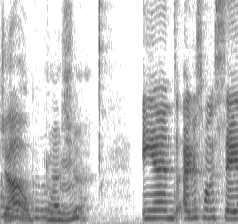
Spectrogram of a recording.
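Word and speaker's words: Djo: And like the rest of the world, I've been listening and hyperfixating over Joe Keery's music, better known as Joe. And when But That's just how you pronounce that. Joe.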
